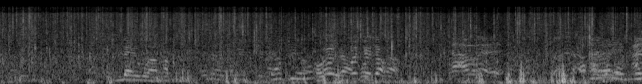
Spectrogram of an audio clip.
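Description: Several people talking in the background, voices overlapping, with scattered knocks and thuds.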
